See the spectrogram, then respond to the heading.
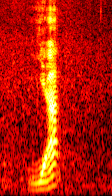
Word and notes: ya: Aneityum

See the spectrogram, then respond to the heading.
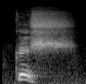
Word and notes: köösh: Xyzyl

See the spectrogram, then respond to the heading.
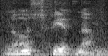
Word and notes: nohos vietnam: Aneityum

